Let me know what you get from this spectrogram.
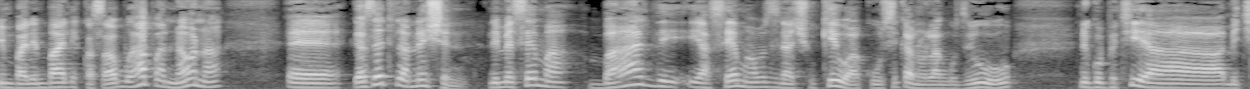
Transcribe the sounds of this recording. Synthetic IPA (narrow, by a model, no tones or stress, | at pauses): imbalimbalikwasaɓaɓuhapaninaɔna | ɠazɛtilanɛʃɔnlimɛsɛmaɓaːðijasɛhɛmuambazɔzinat͡ʃukiwakuhusikanaulaŋɡuzihuː | nik̬up̬itʰiamit͡ʃ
